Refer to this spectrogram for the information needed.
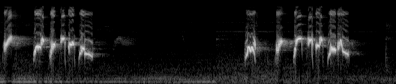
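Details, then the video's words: Red-whiskered bulbul training song, two bright, bubbly phrases of quick rising and falling whistled notes, each under a second, separated by a brief pause. "Luyện chào mào hót sáng"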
